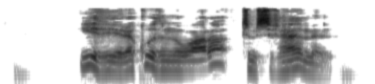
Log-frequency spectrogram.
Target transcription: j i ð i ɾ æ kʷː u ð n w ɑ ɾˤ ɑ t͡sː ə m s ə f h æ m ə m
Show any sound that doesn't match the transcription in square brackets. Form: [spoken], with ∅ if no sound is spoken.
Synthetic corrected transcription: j i ð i ɾ æ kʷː u ð n w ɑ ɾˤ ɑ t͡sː ə m s ə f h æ m ə [n]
